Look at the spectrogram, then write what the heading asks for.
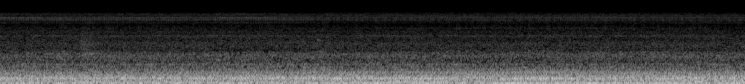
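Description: Diesel passenger train running, heard from inside the carriage: a steady engine hum over the rumble of wheels on the rails.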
